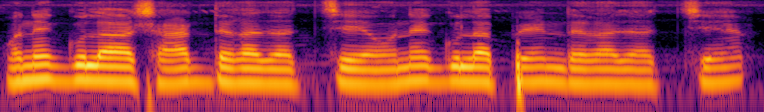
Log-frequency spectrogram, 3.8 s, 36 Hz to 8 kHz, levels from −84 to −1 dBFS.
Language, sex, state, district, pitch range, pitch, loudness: Bengali, male, Assam, Hailakandi, 145-160 Hz, 155 Hz, -16 LUFS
